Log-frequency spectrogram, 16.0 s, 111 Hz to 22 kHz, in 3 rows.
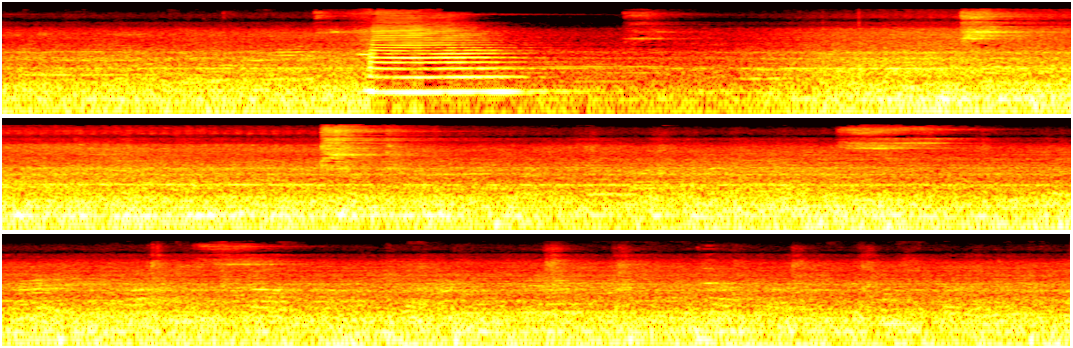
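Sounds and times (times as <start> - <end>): train rumbling past: 0.0 - 16.0
train horn blast: 1.8 - 2.8.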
